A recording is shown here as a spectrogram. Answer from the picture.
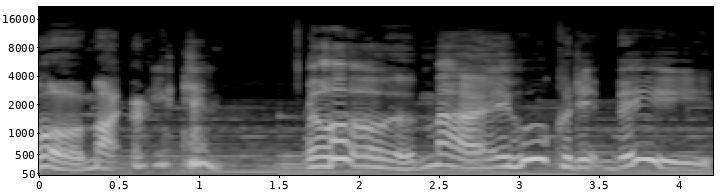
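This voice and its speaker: Over clear background music, a man uses a put-on character voice, high-pitched and very slow. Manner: feigned, wavering.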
